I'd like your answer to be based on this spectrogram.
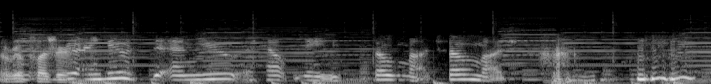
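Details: Adult woman with aphasia from brain damage caused by a stroke four years earlier that also paralysed her right side; aphasia.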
